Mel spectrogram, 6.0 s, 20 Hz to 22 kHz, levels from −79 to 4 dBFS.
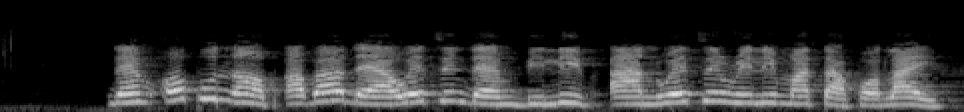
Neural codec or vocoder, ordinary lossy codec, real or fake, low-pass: none; AAC, 24 kbps; real; 19.8 kHz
